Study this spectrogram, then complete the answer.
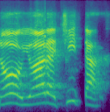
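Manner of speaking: ordinary talk, nothing marked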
